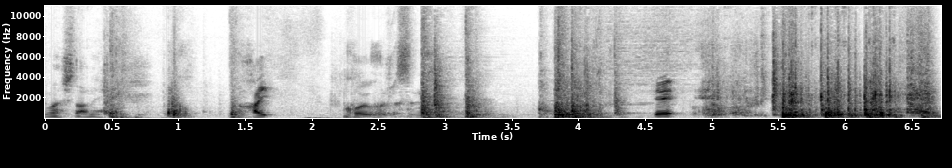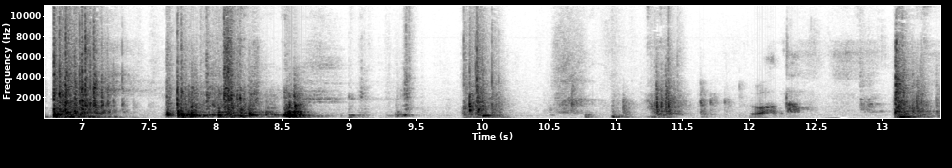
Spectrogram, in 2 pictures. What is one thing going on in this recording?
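Hard drum cases knock and scrape as they are handled.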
